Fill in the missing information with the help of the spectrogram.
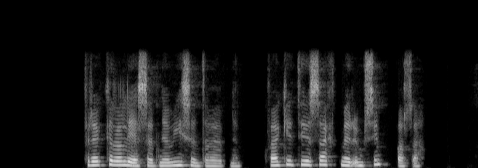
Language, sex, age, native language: Icelandic, female, 40-49, Icelandic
